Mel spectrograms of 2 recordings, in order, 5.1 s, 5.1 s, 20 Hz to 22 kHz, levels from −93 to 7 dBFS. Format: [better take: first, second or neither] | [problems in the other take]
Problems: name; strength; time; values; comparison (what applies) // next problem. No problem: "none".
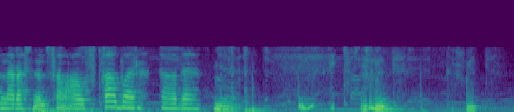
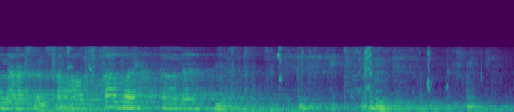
first | background sound (Squeak); 20 dB below the speech // room echo; dies away in 2.6 s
